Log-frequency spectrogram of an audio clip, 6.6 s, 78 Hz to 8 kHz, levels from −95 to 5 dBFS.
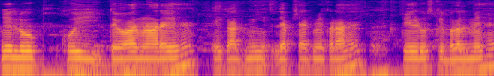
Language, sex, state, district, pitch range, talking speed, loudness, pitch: Hindi, male, Bihar, Bhagalpur, 110-115 Hz, 175 wpm, -20 LUFS, 110 Hz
